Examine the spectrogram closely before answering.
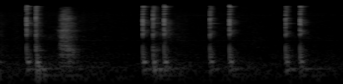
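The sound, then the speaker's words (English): Sharp keyboard clicks arrive in short bursts of two or three keystrokes, separated by brief pauses. They are fairly crisp against a quiet background with no talking, as text is typed into an image-editing program on a Mac. “I'm going to choose white, and then I'm just going to make it look professional by typing in GIMP.”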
